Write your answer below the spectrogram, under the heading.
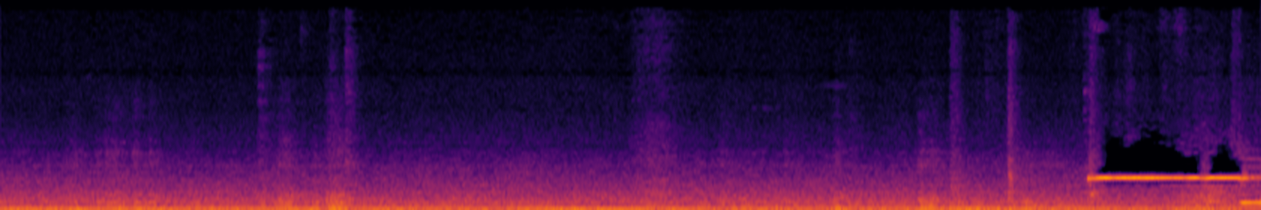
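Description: Interior running noise of a Bombardier Flexity streetcar in motion: a steady low rumble with a faint steady hum. Near the end a loud, steady, high-pitched beep starts and holds.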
